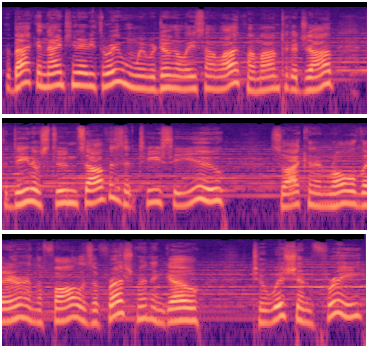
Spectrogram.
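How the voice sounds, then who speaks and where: Middle-aged man, American accent, higher voice, retrospective storytelling, music behind. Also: moderate pace, a little mellow. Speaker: amateur filmmaker looking back on his work. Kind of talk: retrospective narration to camera.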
